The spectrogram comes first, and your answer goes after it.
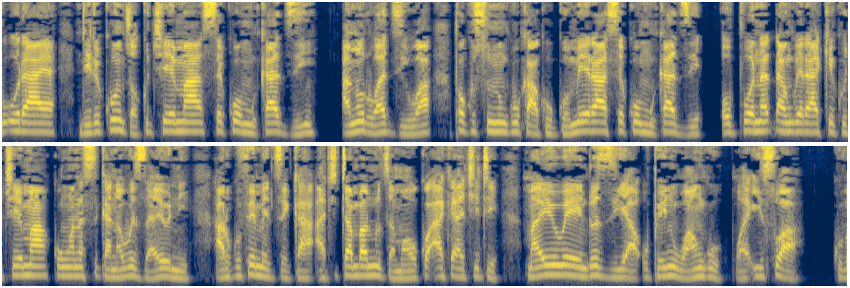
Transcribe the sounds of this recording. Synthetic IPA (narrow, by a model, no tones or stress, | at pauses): ɾaja | ndiɾikunzwakut͡ʃe̞mase̞ko̞mukad͡zi | ano̞rwad͡ziwapak̬usunuŋɡukakuɡʱo̞me̞ɾase̞ko̞mukad͡zi | o̞po̞naɗaŋɡwe̞ɾake̞kut͡ʃe̞makwamwanasikanawe̞zajo̞nia̰ɾik̬ufe̞me̞d͡ze̞kaʔat͡ʃi̥tambanud͡zamao̞koʔake̞at͡ʃiːtimaiwe̞ndo̞zijaʔupe̞ɲuɦwaŋɡuɦwaʔiswa | kuʋa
